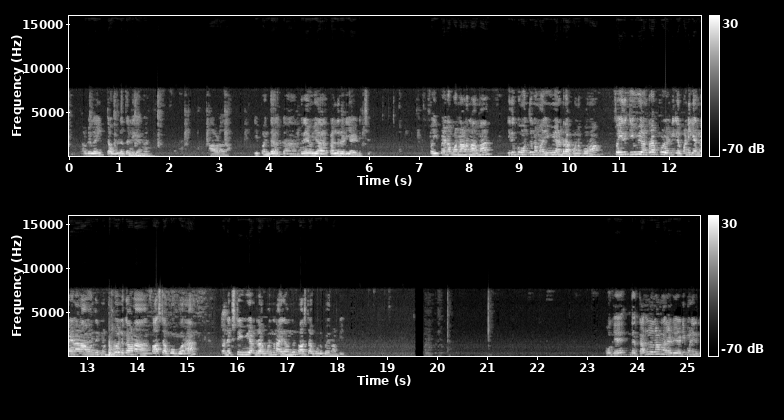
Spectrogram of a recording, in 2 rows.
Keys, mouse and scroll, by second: 2.6 alt+a, 2.8-3.3 scroll down 4, 3.3 middle click, 4.2 scroll up 3, 4.5 middle click, 5.4-6.4 scroll down 3, 9.5-12.0 shift+middle drag, 12.0-15.3 drag, 15.3-15.8 scroll up 3, 15.8-17.7 middle drag, 17.7-18.8 drag.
